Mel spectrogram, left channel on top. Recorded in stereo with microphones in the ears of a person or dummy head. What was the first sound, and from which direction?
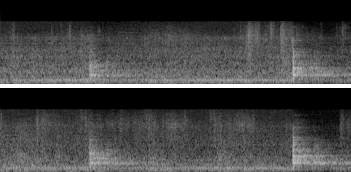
A clink, centre (ahead or behind).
